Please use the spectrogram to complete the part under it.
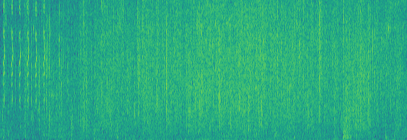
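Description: A loud explosion booms and roars nearby.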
